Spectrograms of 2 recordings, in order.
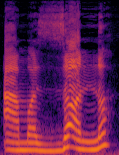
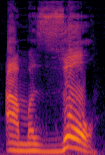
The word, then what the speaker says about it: Amazon: saying please tell kingsley it is amazon not amazon i didn't even realize he pronounced it wrong so kingsley it's amazon not amazo yeah aisha kinsey can i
